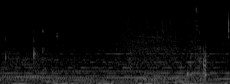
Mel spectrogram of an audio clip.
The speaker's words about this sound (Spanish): Y si ustedes me disculpan, déjenme tomar un poco de agua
